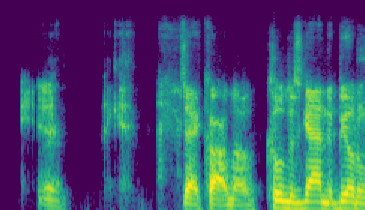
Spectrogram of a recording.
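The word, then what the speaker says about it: Carlough: Like I would have said Carlo, L-O-W, but it's L-O-U-G-H. That's the way it's spelled. Yeah. Jack Carlo, coolest guy in the building when I leave.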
